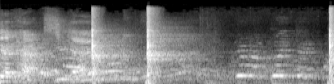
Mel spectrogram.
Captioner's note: coven cheering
